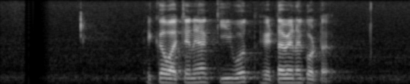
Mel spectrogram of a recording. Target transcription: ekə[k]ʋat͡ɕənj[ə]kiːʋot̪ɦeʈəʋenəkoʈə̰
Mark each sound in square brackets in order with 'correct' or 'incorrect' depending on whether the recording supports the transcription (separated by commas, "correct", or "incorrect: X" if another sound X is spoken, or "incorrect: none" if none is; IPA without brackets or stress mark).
incorrect: none, incorrect: a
